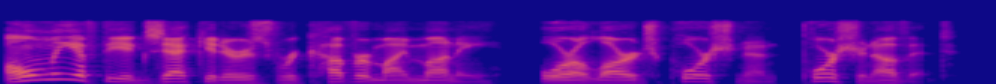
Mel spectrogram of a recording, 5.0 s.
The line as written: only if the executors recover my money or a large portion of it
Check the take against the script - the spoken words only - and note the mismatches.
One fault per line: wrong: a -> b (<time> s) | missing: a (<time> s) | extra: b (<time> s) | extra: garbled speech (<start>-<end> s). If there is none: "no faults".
extra: portion (4.0 s)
